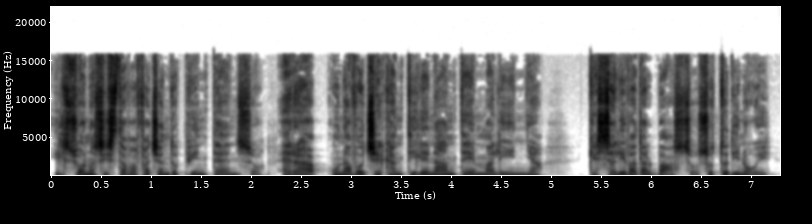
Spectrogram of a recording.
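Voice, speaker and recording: A man reading a first-person audiobook in a dramatic manner, dropping low and quiet on tense lines. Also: very animated, normal speed. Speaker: audiobook reader.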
